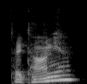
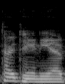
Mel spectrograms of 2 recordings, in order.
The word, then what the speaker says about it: Titania: Titania? I've heard both pronunciations, so I'll go with Titania.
